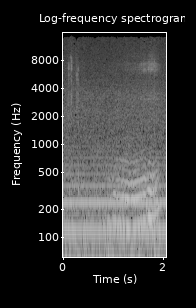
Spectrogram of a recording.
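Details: Mother cat purring while sleeping hugged together with her three young kittens indoors, eyes open; a steady low continuous rumbling hum with no breaks, and faint brief high squeaks near the start.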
